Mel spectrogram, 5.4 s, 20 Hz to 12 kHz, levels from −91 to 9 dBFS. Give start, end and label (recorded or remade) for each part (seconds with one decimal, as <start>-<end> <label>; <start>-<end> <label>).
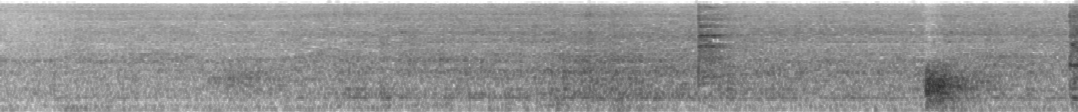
0.0-1.5 remade; 1.5-2.0 recorded; 2.0-2.8 remade; 2.8-3.4 recorded; 3.4-5.4 remade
